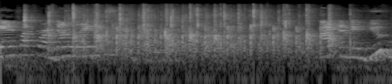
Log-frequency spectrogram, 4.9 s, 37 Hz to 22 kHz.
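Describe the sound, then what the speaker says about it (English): Audience at a 2017 forum parallel session clapping for young women: dense, sustained hand clapping from a crowd that fills the room for several seconds, tapering briefly before a final swell. "Can we just give a hand clap for our young ladies?"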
